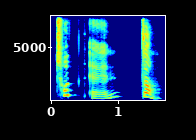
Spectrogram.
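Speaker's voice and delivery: 점 hit hard after a short 촛; stress on second syllable. Shown as a demonstration. Teacher showing learners how to read it, second syllable 점 stressed. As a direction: break after 촛, then a strong 점. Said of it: "put an emphasis on the second syllable".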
